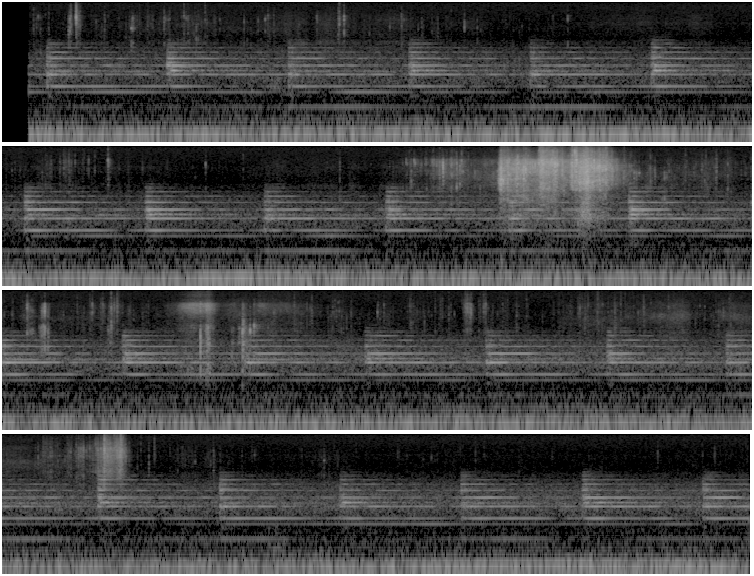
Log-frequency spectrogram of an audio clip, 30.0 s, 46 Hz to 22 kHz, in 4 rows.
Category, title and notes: Soundscapes > Urban
Nothing. Evening and silence in the cemetery.
A moment of reflection at the cemetery and remembrance of those who have passed away Tascam DR680 Mk2 and two Audio-Technica U851 #0:00 - Church bells #0:50 - Silent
